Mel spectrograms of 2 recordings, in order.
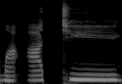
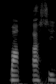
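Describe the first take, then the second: First: The word is lisped childishly. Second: The word is said clearly.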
